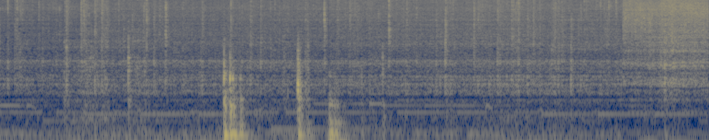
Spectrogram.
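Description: Beef pieces sizzling and crackling as they fry in a pan. There are three dull knocks a little before halfway, and the sizzle turns louder and hissier near the end.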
